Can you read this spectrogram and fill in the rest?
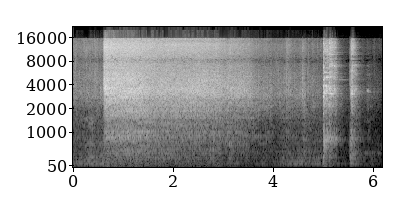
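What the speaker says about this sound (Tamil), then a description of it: "இந்த கரைச்ச ரசத்தை இதில் ஊற்றிடலாம்." Rasam poured into a hot tempering of mustard seeds, cumin, curry leaves and asafoetida, bursting into a loud hissing sizzle that slowly fades, followed by a couple of sharp pan clatters.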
